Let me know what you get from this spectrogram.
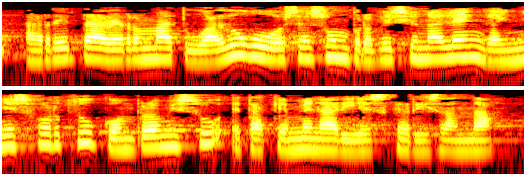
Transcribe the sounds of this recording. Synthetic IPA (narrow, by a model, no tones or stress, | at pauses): are̞t̪aβe̞rmat̪uað̞uɣ̞uo̞sasumpɾo̞fe̞sio̞nale̞ŋɡajɲe̞sfo̞ɾt͡suko̞mpɾo̞misue̞t̪ake̞me̞naɾie̞ske̞risand̪a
